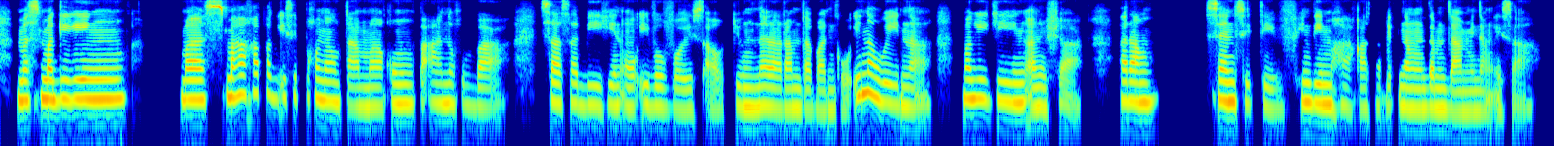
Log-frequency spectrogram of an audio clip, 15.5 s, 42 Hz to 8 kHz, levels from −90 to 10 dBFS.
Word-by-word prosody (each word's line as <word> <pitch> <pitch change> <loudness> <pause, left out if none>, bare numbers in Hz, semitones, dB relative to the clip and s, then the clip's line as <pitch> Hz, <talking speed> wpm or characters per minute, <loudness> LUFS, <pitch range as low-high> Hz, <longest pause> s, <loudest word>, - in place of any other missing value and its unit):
mas 215 -2 +5
magiging, 225 +1 +4 0.6
mas 225 0 +9
makakapag-isip 255 -2 -1
ako 235 - -4
ng 210 -1 -1
tama 175 -1 -3
kung 195 -1 -2
paano 195 -1 -4
ko 190 -2 -15
ba 175 -1 -4 0.4
sasabihin 185 -3 -1
o 175 -1 -3
ivo-voice 165 -4 -3
out - - -7
yung 175 -1 -3
nararamdaman 165 -3 -1
ko, - - -10
in 275 +3 +3
a 260 - +3
way 200 -4 -1
na 175 +2 -5 0.3
magiging 215 -3 0
ano 170 0 0
siya - - -6 0.4
parang 205 -1 +1 0.5
sensitive, 195 -6 +2 0.2
hindi 200 -2 +1
makakasakit 175 -1 -5
ng 165 -1 -1
damdamin 150 -3 -2
ng - - -10
isa. - - -4
190 Hz, 125 wpm, -24 LUFS, 170-220 Hz, 0.6 s, mas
